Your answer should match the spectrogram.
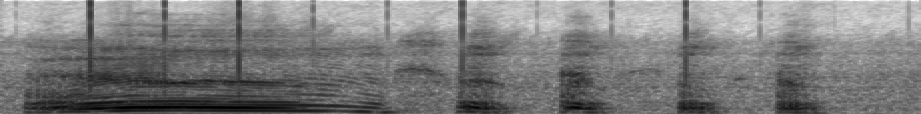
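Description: A lion lets out one long, deep, moaning roar that slowly falls in pitch, then follows with four short, grunting huffs at steady intervals, loud with no other sounds.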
